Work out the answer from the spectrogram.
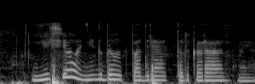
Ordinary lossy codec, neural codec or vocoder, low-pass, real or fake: none; codec, 44.1 kHz, 7.8 kbps, DAC; 7.2 kHz; fake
